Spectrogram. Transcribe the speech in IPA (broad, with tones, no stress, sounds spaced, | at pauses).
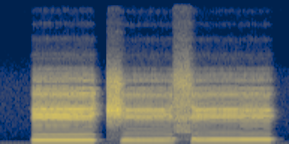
eː˦ t͡ʃ eː˨ s eː˦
